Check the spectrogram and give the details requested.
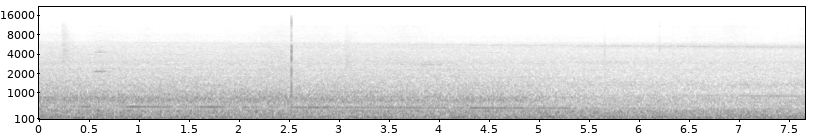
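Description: Running noise inside a Hankyu commuter train car in motion: a steady low rumble and hiss from the wheels and track, with a faint steady whine running under it. One sharp click about two and a half seconds in.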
